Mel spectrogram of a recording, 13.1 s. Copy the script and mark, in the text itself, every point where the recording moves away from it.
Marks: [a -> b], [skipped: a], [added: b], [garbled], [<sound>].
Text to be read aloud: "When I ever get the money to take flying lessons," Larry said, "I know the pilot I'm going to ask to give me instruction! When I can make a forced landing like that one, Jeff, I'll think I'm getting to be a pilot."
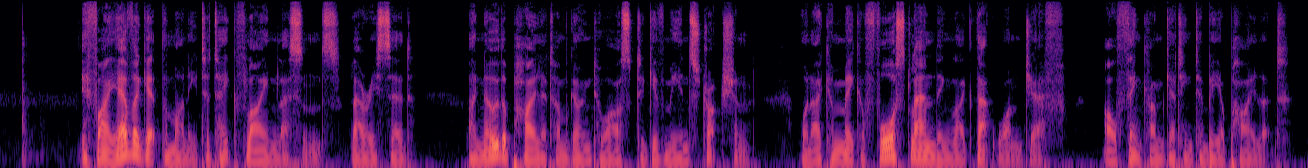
[tap] ["When -> If] I ever get the money to take flying lessons," Larry said, "I know the pilot I'm going to ask to give me instruction! When I can make a forced landing like that one, Jeff, I'll think I'm getting to be a pilot."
